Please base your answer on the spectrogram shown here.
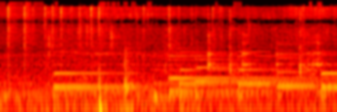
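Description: Garlic and curry leaves hit hot oil already spitting with mustard seeds in a home kitchen pan, giving a dense, close sizzle with sharp pops and crackles and a few stirring clinks, no voices.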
